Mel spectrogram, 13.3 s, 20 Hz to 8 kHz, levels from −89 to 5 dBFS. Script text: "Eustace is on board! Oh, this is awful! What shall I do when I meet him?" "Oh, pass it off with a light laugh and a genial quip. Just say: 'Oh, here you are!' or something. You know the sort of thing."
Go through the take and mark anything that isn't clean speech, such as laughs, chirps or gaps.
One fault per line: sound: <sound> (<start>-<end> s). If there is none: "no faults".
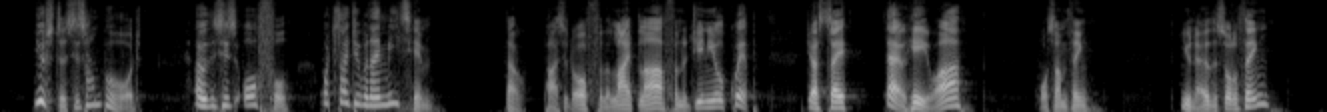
no faults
